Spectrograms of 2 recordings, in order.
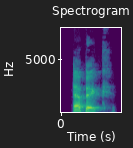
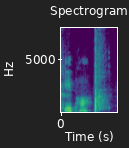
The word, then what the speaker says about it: Epoch: But you can go to Trump on Epic or Epoch. – Epoch.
